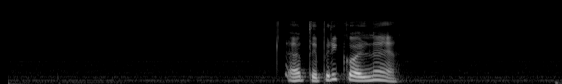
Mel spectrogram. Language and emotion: Russian, positive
